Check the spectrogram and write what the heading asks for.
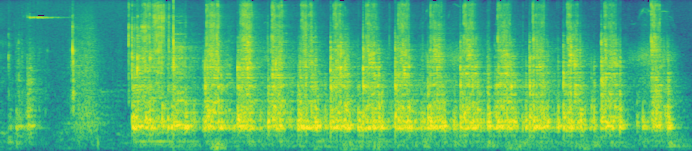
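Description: TIG welding arc on sheet steel: a steady hiss that pulses about three times a second. It starts about a second in and cuts off just before the end.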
